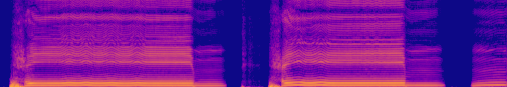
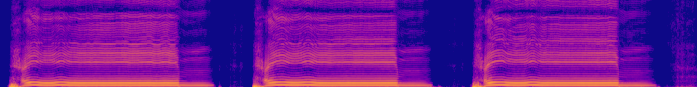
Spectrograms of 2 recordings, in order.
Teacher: him pada mim yang sukun kena keluarkan angin sedikit melalui hidung.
